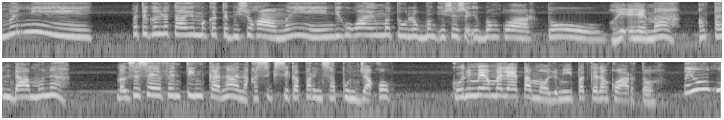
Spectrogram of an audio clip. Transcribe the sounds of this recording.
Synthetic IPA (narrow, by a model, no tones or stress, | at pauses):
mɐnɛ | mɐt̪ɐɡɐlnɐt̪aːjomɐɡ̚kɐt̪ɐbiːsokɐmajhɪnd̪iːkokaːjoŋmɐt̪uːlo̞ɡ̚mɐɡɪsasɐʔɪbaŋkwaɾt̪oʔojʔɛmɐʔɐŋt̪ɐnd̪amonɐ | mɐɡ̚sɪsɛːvɛnt̪inkɐnɐnɐkɐsɪksɪkɐpɐɾɪnsɐpʊnd͡ʒɐko̞ | kuːnɪmojɐŋmɐlɛːt̪ɐmo̞lʊmiːpɐt̪̚kɐnɐŋkwaɾt̪o̞ | ɐjoːk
